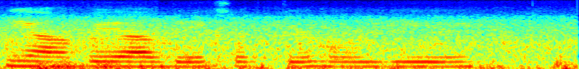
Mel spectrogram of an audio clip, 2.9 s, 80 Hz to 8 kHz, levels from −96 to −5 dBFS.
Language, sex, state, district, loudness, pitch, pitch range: Hindi, female, Haryana, Charkhi Dadri, -18 LUFS, 200 Hz, 200-205 Hz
